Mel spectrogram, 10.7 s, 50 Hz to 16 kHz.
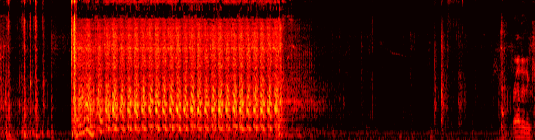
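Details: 1979 Jeep CJ5 that sat since 2019, cranked on a charged battery while the fuel filter was still filling. The starter spins the engine at an even rhythm for about four seconds but it never fires; cranks without starting, cause not confirmed.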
